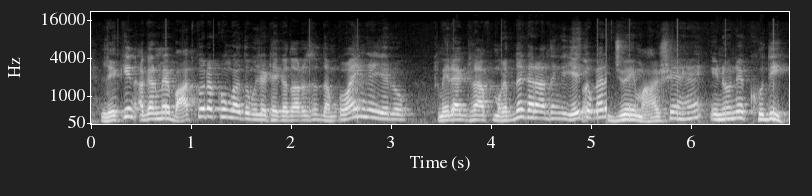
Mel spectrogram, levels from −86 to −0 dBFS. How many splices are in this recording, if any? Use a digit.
1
